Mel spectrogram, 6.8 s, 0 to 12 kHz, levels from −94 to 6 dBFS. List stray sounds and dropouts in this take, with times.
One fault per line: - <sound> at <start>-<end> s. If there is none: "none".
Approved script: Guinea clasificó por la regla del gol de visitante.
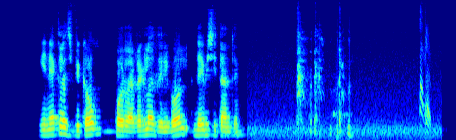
- cough at 4.4-5.3 s
- chirp at 6.3-6.5 s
